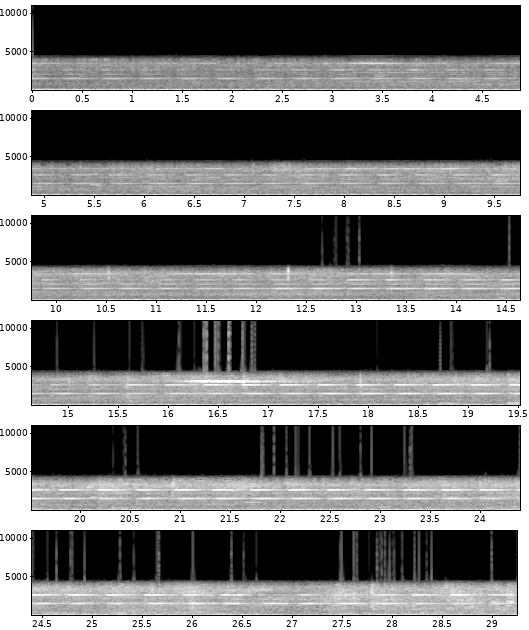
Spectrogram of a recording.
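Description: Freight train of mixed hoppers and tank cars rolling past at close range: a steady heavy rumble from the wheels on the rails, with steady high-pitched tones running over it.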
